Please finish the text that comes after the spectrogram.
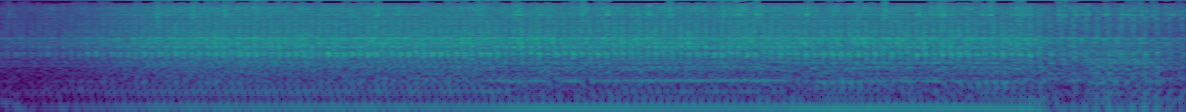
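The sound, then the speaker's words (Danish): A sewing machine in a Nudie Jeans repair store runs up to speed and whirs steadily for several seconds, a loud mechanical buzz with a rapid stitching rhythm, before winding down near the end. “Så står vi her ved symaskinen.”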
